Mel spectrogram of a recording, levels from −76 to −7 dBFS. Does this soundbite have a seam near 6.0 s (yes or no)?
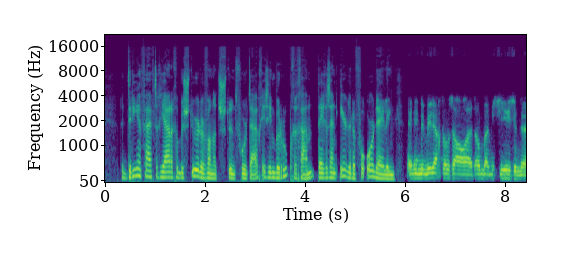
yes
